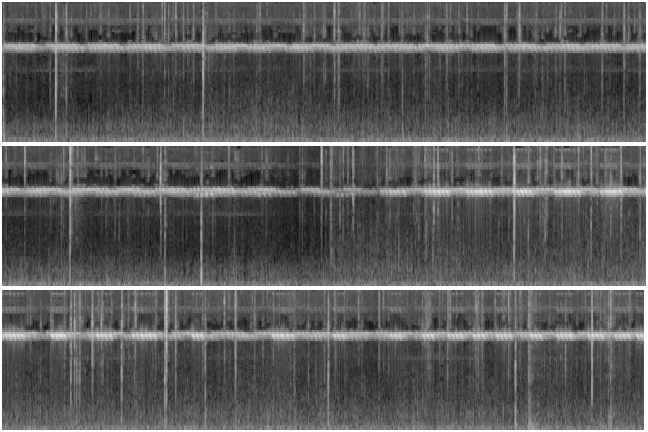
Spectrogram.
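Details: A cricket trills steadily on a high, thin note while a campfire crackles and pops at night, recorded while camping at Stoney Creek Campground in Sequoia National Park, California.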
